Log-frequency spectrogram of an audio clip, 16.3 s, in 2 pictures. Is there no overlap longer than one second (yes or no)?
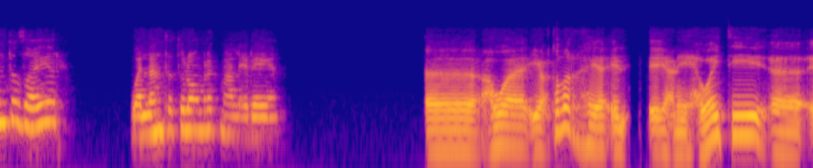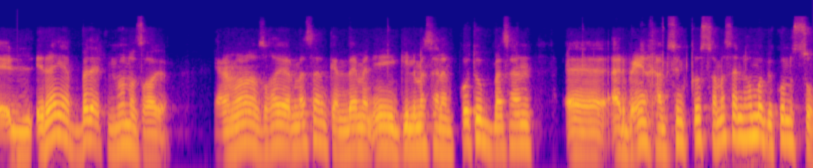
yes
